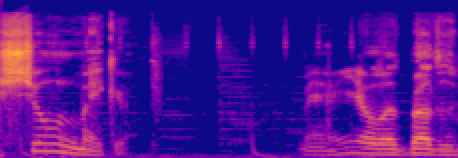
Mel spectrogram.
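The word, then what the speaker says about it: Schoonmaker: it show it's true it's Shoemaker that c is silent I appreciate you Sanjay so he's Shoon maker man you know us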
